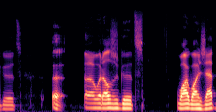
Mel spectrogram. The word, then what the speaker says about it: YYZ: YYZ, that's how you're supposed to pronounce it.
